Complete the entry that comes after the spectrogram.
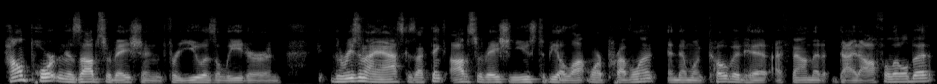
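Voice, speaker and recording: Low-pitched male podcast host, enthusiastic. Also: lively intonation, fast talker, fairly bright tone. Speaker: podcast host and leadership coach. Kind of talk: conversational interview.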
